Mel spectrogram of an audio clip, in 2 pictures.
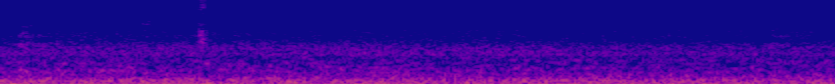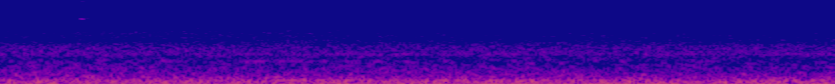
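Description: A bus engine hums nearby.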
